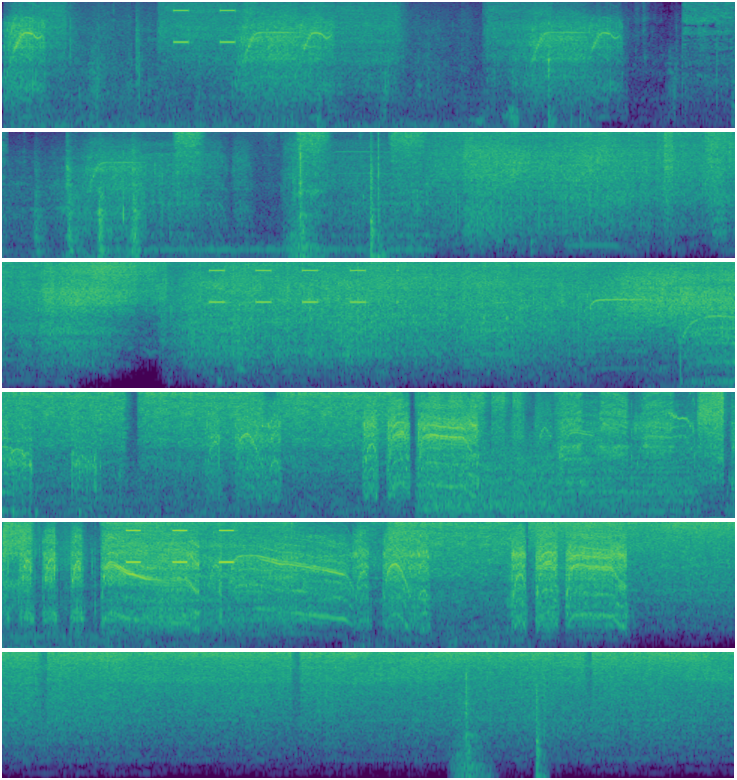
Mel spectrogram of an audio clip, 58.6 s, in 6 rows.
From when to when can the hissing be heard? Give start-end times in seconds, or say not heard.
0.0-58.5.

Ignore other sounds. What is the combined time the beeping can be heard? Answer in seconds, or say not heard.
5 s.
